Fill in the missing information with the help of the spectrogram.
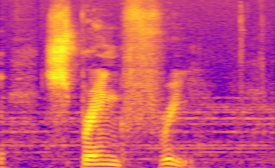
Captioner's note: deep voice, slowed down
